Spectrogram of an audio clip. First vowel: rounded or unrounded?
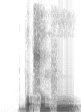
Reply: rounded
